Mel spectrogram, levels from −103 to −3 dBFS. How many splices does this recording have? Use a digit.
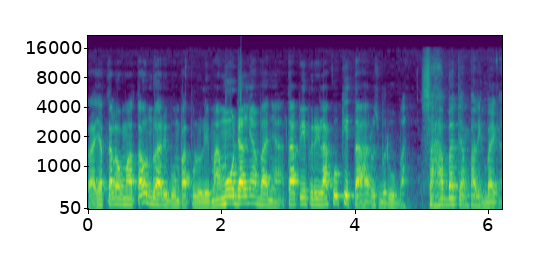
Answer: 1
